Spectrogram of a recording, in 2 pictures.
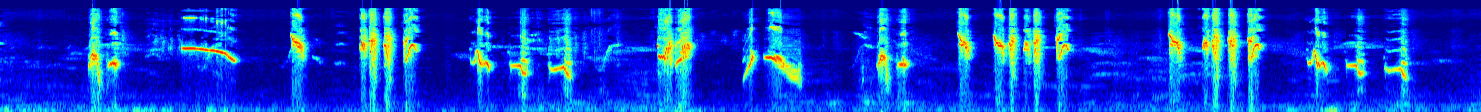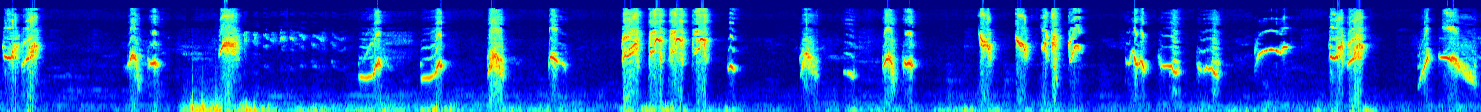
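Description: Oriental magpie-robin singing: loud, separate short phrases of whistled notes that slur down or up, mixed with harsh scratchy notes, about one to two a second with brief gaps between them.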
